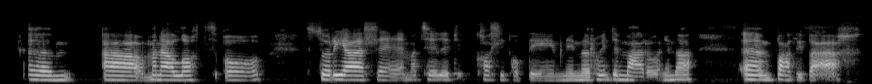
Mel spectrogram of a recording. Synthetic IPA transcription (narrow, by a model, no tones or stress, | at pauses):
əːm | amanalˠɔtʰɔ | sɔɾjaɛɬɛmatʰelˠɨd̥kʰɔɬipʰɔːb̚ðeːmnemər̥hʊɨndənmaɾɔnɪma | əːmbabiba̰ːχ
